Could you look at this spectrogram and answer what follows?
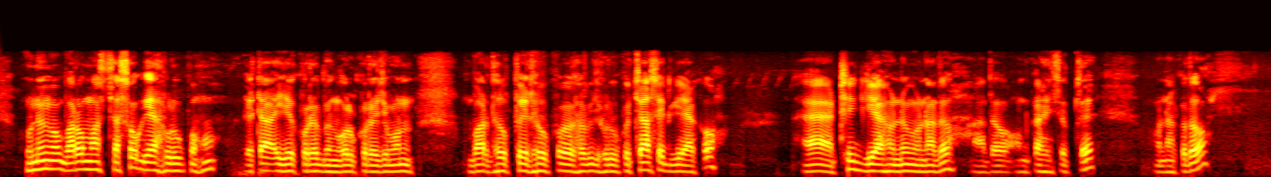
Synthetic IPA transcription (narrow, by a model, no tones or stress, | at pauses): hunɛŋɔʔbaɾɔmast͡ʃasɔʔɡɛjaɦuɽukɔɦɔ̃ | ɛʈaijəkɔɾɛbɛŋɡɔlkɔɾɛd͡ʒɔmɔn | baɾd̪ʱɔpɛd̪ʱuwkɔɾɔd̪ʱabic̚ˀɦuɽukɔt͡ʃasɛt̚ˀɡɛjakɔ | ɛ̃ʈʰik̚ɡɛjaɦunɛŋɔnad̪ɔhad̪ɔɔnkaɦisab̚t̪ɛ | ɔnakɔd̪ɔ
